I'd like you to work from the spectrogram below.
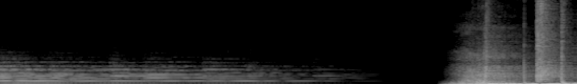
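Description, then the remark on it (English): Resonant church-style bells ring out with rich sustained overtones that slowly fade to silence, followed by a sudden loud rushing burst of noise near the end. “I think a good way to end tonight's episode is to play some bells ringing as we go out.”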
